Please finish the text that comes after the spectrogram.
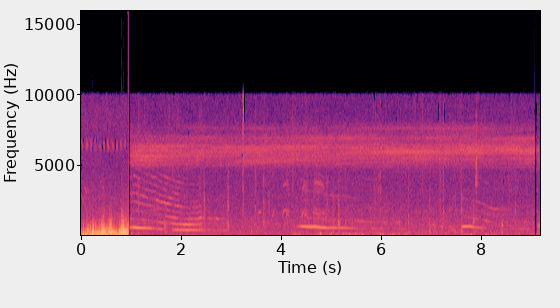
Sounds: Speech

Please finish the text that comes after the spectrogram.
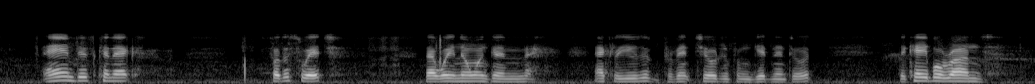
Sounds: Speech

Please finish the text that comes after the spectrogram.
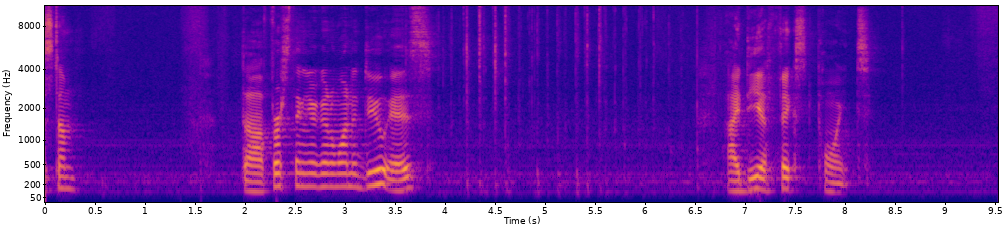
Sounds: Typing, Computer keyboard, Speech

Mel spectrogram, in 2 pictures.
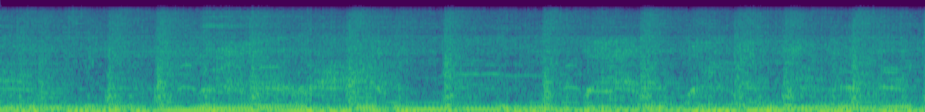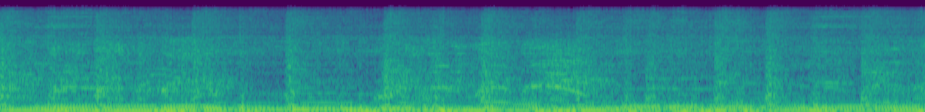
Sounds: Yell, Bellow, Music

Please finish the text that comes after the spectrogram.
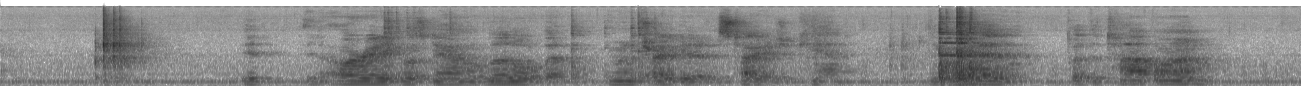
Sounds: dishes, pots and pans

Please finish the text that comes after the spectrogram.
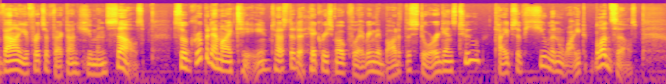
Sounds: Speech

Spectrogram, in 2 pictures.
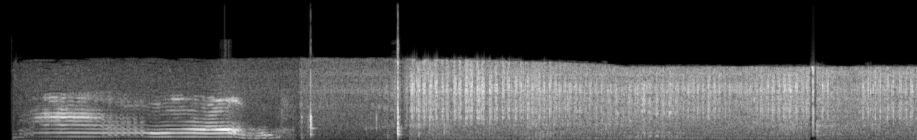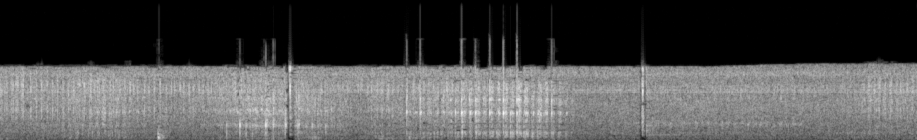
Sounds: Domestic animals, Animal, Purr, cat purring, Cat

